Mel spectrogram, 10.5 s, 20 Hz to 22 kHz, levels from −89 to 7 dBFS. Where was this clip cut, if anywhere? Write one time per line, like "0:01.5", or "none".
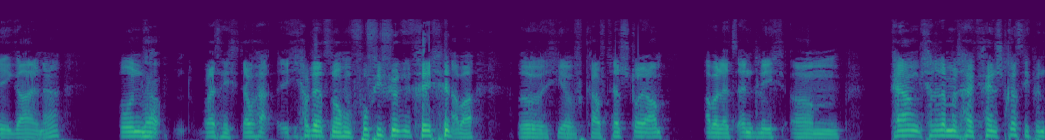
0:04.5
